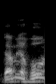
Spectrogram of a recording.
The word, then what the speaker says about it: Gameiro: Ó, outra pronúncia errado, Carlão é o gênio dos dos nomes aí. Eu realmente não sabia. Gamerrô o nome dele. Gamerrô. A gente chama brasileiro, chama de gameiro, mas é o Gamerrô.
